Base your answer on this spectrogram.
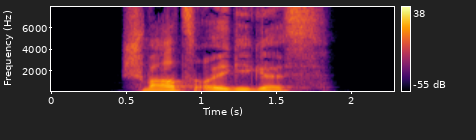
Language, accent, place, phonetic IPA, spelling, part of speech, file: German, Germany, Berlin, [ˈʃvaʁt͡sˌʔɔɪ̯ɡɪɡəs], schwarzäugiges, adjective, De-schwarzäugiges.ogg
- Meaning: strong/mixed nominative/accusative neuter singular of schwarzäugig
